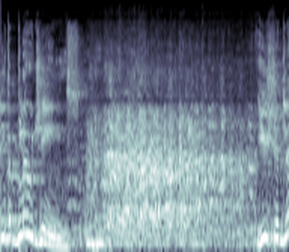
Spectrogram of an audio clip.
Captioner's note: audience laughing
